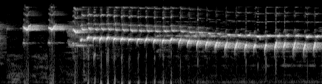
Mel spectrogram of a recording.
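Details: Murai batu (white-rumped shama) singing as a lure: two short high notes, then a long, fast, buzzing trill that slowly drops in pitch.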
